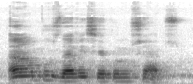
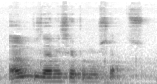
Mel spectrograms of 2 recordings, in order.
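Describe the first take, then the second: No difference in how they are said.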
